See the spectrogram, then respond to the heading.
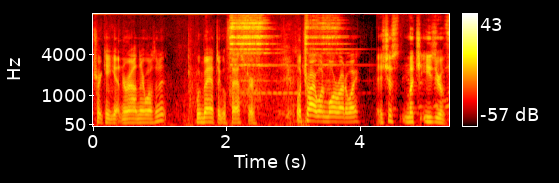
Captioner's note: bell Ringing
